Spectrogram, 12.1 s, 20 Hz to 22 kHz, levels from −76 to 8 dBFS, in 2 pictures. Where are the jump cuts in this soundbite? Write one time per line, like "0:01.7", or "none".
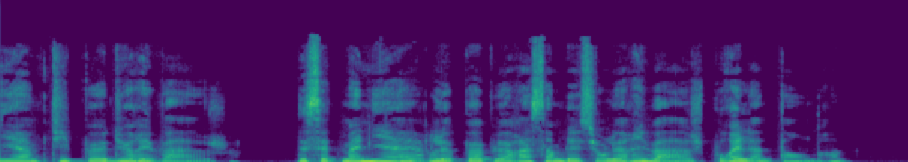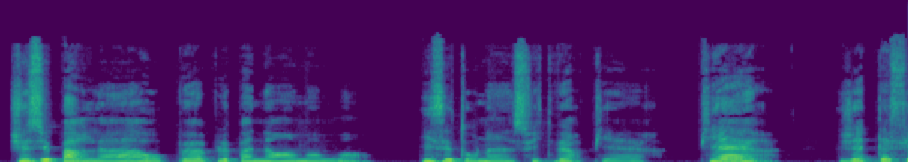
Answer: none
